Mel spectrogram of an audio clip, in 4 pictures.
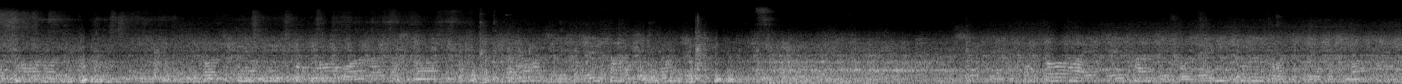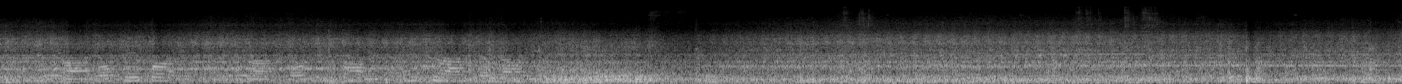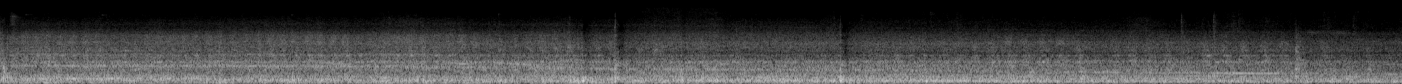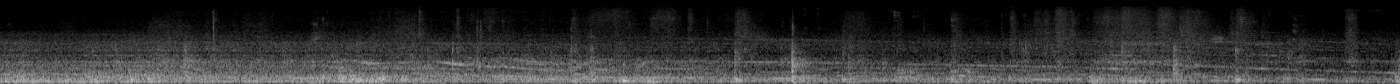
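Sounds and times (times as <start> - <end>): clacks over rail joints: 0.0 - 8.0
train wheels rumbling on rail: 0.0 - 56.0.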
